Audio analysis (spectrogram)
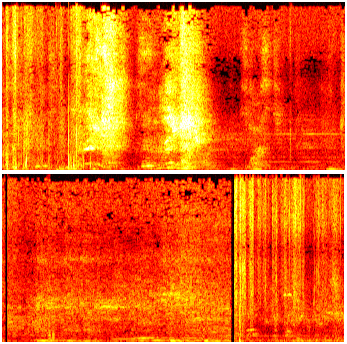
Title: the way she sneezes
